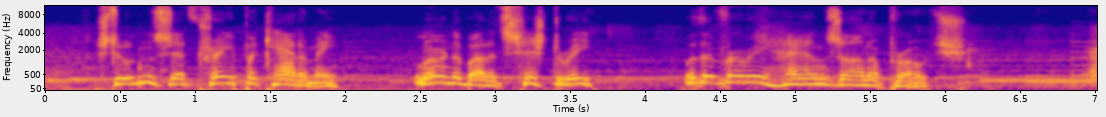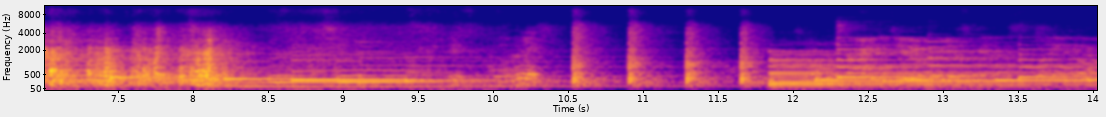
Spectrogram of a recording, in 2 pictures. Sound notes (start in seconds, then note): 7.0 tools clattering; 10.5 hammering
